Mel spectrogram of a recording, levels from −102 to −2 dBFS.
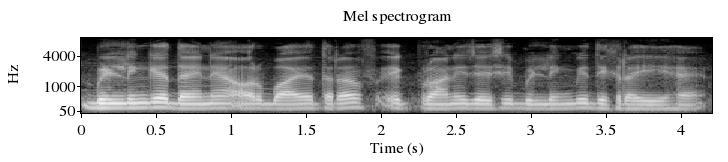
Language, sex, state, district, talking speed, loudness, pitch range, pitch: Hindi, male, Telangana, Hyderabad, 200 wpm, -18 LUFS, 125-135 Hz, 130 Hz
